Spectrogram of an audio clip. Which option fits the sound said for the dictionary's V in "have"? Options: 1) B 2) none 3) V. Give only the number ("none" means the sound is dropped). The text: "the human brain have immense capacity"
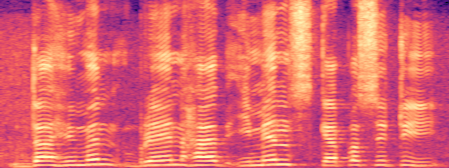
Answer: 1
